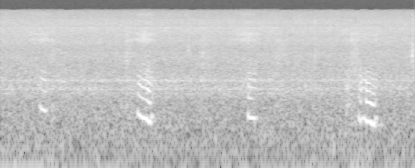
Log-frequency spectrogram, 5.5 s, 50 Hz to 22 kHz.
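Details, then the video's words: Selma, a sleeping dog, snoring in October 2015: short squeaky nasal whistles that dip in pitch, repeated with each breath about every one and a half seconds over a quiet background. "Selma snoring"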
